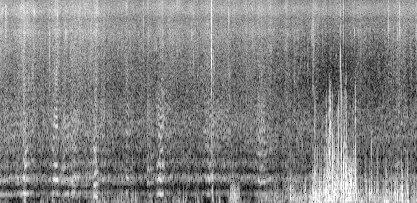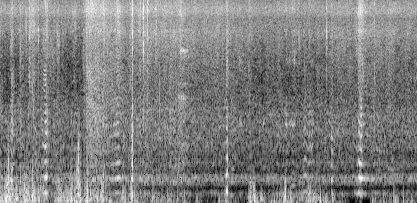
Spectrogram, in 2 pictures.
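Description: A dense swarm of honeybees buzzes steadily at close range around a hive frame, swelling louder for a few seconds midway before settling back to a constant hum.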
